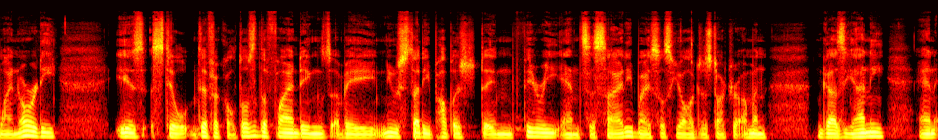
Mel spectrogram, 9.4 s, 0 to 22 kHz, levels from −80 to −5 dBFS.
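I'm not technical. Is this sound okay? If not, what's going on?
No. There is a dropped buffer (overrun) at 4.15 s, between "findings of a new" and "published in": a brief jump where the sound skips ahead. The likely cause is the recording software falling behind, so a sliver of a few thousandths of a second was overwritten and lost.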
